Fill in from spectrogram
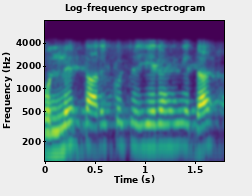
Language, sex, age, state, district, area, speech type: Hindi, male, 18-30, Madhya Pradesh, Jabalpur, urban, conversation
